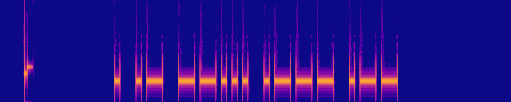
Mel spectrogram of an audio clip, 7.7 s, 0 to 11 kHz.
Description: Morse code, heard as a keyed tone, about 15 wpm, 700 Hz. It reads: EA7JW
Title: Call Signs Repeated 2x - 15wpm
